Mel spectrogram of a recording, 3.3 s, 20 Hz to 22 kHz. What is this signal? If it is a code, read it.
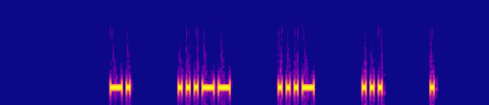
Morse code, heard as a keyed tone, about 44 wpm, spaced as for 21 wpm, 700 Hz. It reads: N3VSE
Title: USA Call Signs - 5 Characters - 4x Character Spacing - 45wpm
